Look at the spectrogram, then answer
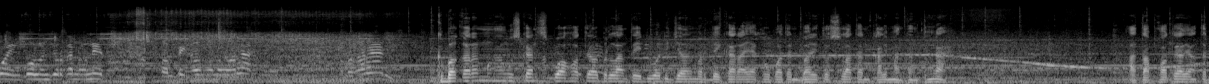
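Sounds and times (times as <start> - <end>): fire truck engine running: 9.6 - 11.3.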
